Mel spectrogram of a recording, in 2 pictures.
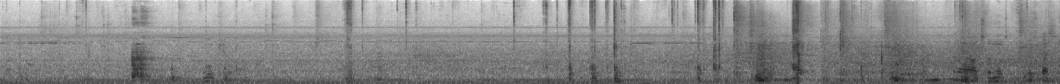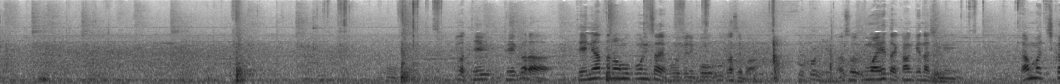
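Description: A knife crunches through crab shell on a cutting board.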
